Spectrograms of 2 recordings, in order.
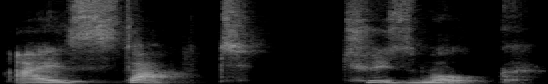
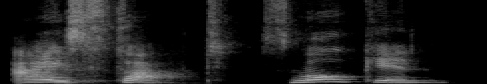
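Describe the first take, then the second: First: Slow model sentence. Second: Slow, careful teaching read; slow model sentence. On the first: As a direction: contrast it, slowly. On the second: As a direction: lay it out slowly for students. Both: Shown as a demonstration.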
